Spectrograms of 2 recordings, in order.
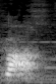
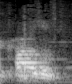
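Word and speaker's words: Kos: It's pronounced orphan of cost or some say cosm.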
